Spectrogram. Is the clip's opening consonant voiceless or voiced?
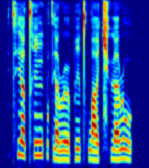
voiceless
